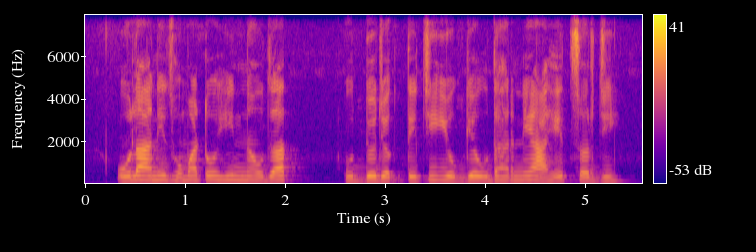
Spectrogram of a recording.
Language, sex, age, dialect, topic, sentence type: Marathi, female, 25-30, Varhadi, banking, statement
